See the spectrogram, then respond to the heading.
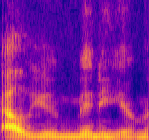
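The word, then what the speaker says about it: aluminium: And you don't know because you're not in the room, but this tuning fork is made of aluminum um or aluminum if we're going to say it properly.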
